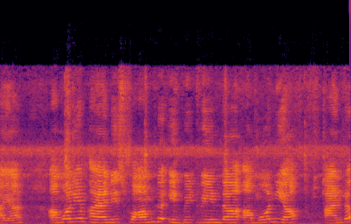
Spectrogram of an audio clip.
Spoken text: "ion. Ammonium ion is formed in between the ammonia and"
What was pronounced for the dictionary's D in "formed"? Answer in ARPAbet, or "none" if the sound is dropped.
D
